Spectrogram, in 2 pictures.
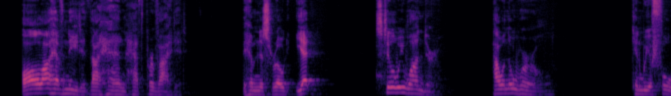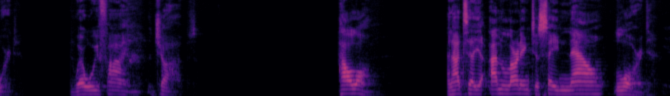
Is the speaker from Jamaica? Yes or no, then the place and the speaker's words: no; United States; Born and raised in the United States, and I've never had an opportunity to go to the White House.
